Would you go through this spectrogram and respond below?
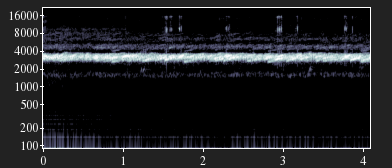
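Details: Massed spring peepers give a shrill, continuous ringing of overlapping peeps, with a few sharper individual calls standing out above the steady chorus.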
